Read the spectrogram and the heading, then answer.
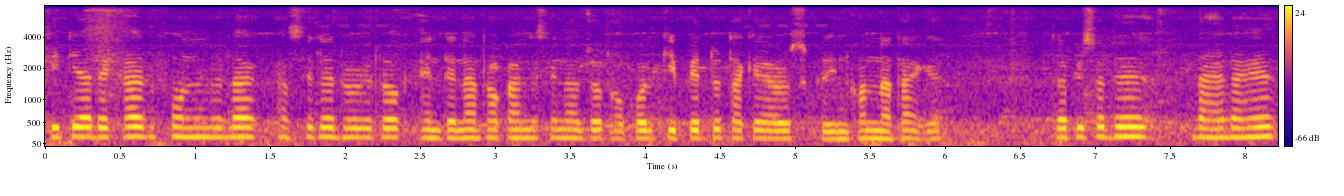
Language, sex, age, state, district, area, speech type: Assamese, male, 30-45, Assam, Sonitpur, urban, spontaneous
